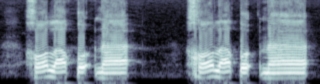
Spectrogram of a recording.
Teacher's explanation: Cara membacanya adalah dipantulkan seperti huruf O. Untuk huruf qaf dan huruf ta, cara membacanya yaitu dipantulkan seperti huruf O. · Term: qalqalah kecil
